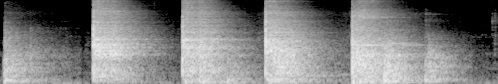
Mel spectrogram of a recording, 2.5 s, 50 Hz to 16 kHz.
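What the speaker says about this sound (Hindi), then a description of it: "हम क्या करेंगे, एक दो हथौड़े और बजाएंगे" Four sharp, evenly spaced hammer blows ring out against the motor of an 18-inch exhaust fan to loosen it, each strike loud and close with a quick decaying ring.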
